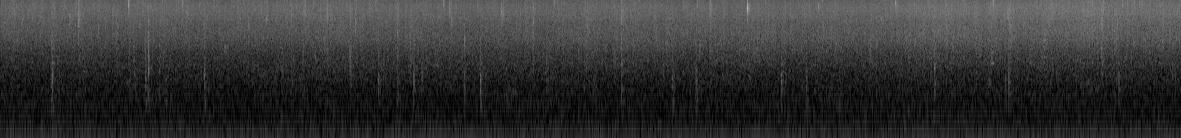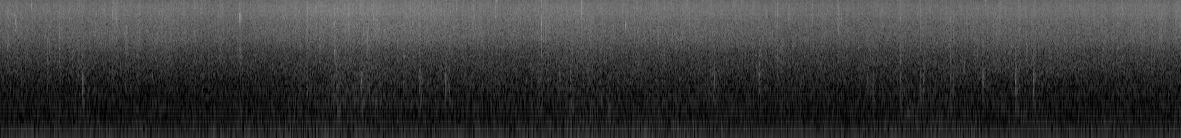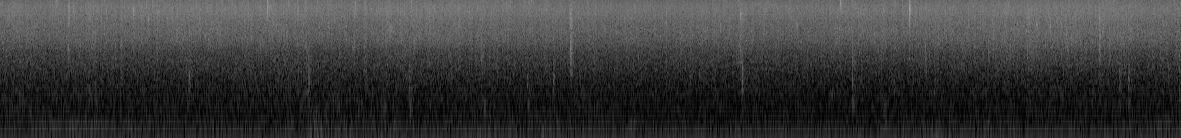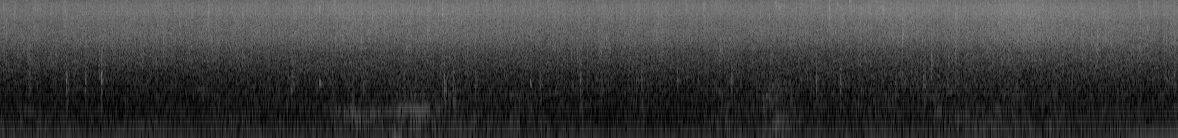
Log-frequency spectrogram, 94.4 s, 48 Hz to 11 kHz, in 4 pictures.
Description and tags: Rain-OC818
Recording of a light rain in a garden, with Nagra EMP preamp, Nagra VI recorder and Austrian Audio OC818 microphones in ORTF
